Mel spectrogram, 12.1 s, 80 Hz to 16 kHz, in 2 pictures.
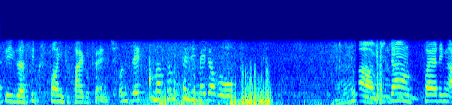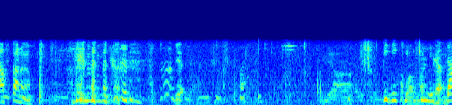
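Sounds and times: people talking: 0.0 - 3.2.

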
